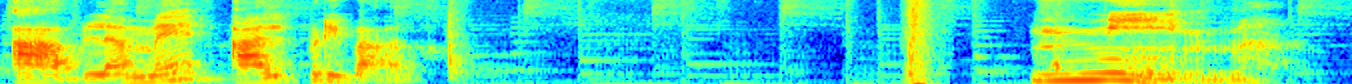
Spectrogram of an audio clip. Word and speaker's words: meme: Meme: Pronunciamos meme en español, no en inglés.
